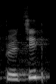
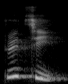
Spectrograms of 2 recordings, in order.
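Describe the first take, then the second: First: A final T sound is pronounced. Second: The final T is silent. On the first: The speaker calls it wrong. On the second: The speaker calls it right.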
